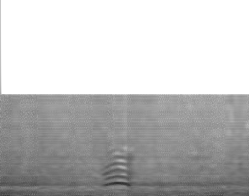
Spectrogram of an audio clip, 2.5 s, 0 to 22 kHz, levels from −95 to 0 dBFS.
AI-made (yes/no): yes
